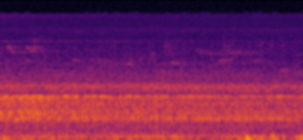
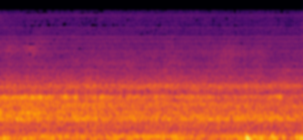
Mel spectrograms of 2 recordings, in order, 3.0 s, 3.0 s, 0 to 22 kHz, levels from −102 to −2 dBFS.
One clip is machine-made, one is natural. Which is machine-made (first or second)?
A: second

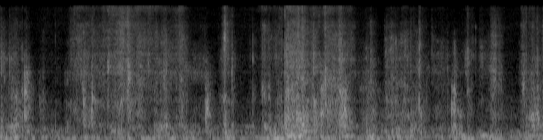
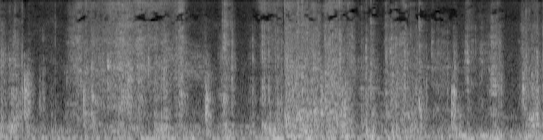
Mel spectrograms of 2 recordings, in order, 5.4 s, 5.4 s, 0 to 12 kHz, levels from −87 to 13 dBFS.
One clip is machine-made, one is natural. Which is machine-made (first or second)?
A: first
